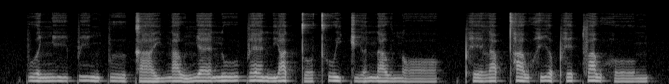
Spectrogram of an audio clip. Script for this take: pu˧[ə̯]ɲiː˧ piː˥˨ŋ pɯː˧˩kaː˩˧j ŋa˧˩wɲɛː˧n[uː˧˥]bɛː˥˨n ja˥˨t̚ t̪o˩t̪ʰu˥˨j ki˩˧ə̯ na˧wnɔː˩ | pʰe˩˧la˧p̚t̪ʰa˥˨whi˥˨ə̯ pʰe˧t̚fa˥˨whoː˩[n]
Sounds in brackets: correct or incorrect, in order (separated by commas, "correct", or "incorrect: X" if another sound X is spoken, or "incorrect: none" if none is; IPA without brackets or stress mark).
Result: correct, correct, incorrect: ŋ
